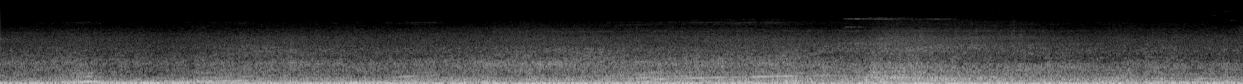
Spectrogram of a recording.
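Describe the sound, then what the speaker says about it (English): Road traffic on a congested street, heard from inside a car, a continuous low engine and road rumble with passing vehicle tones throughout, and a voice talking briefly over it. "Man, this traffic."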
